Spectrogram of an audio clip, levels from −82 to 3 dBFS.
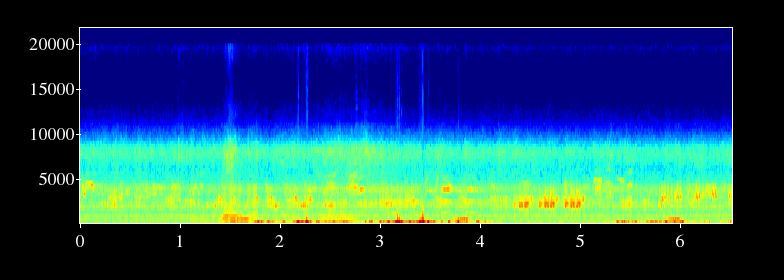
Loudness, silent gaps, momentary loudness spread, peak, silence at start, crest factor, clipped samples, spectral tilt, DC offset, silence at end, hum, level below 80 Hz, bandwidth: -16 LUFS; none; 13 LU; 0 dBFS; 0 s; 16 dB; 0.3%; -5.5 dB/octave; under 0.1%; 0 s; none; -32 dBFS; 11 kHz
